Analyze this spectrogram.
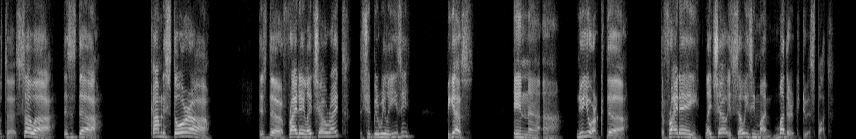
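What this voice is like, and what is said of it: Poor Chris Rock impression. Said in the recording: “my impersonation of Chris Rock. It's, if possible, even worse than your impersonation of a Finnish person.”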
